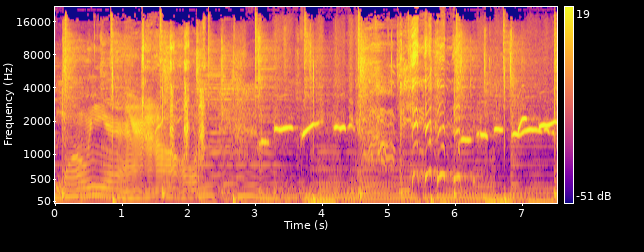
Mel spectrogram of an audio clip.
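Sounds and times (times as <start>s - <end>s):
faint voices murmuring: 0.0s - 7.5s
laughter: 0.1s - 7.2s
person whistling a wandering tune: 2.0s - 7.5s.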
